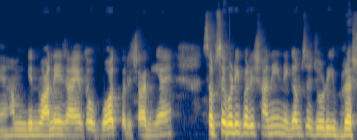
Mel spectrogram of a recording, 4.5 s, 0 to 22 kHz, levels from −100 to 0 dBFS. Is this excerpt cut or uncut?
uncut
